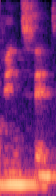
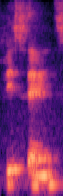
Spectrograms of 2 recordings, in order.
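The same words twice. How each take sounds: First: "Vincent" said with the first n sounded; wrong name pronunciation. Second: "Vincent" said as Vee-cent, without the first n; higher-pitched Vincent, pronounced Vee-cent; corrected name pronunciation. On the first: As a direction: say "Vincent" as Vin-sent, the common name. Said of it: "It's not Vincent". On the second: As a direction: say "Vincent" like the letter V plus cent. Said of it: "V C E N T". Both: Shown as a demonstration.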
